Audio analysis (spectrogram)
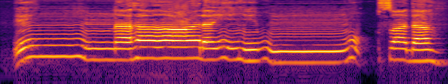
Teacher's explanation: تشدید گنہ کر کے پڑھیں گے، نون پر تشدید ہے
